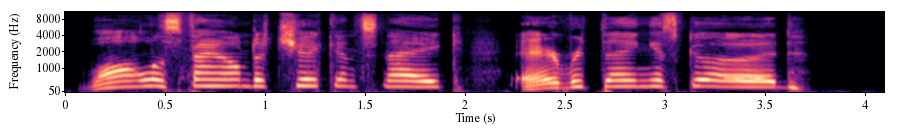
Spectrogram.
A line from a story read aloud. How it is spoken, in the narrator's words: Daddy yelled back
